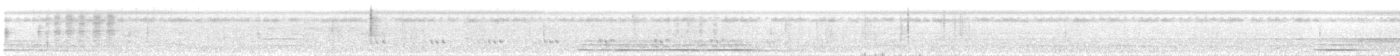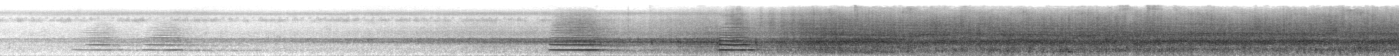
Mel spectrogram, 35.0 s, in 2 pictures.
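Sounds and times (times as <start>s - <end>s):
locomotive horn blasts: 7.2s - 9.5s, 16.4s - 17.1s, 18.4s - 20.5s, 24.3s - 25.4s, 26.4s - 27.0s
train wheels rumbling on rail: 16.4s - 34.9s.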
